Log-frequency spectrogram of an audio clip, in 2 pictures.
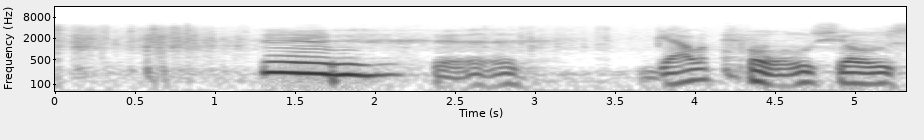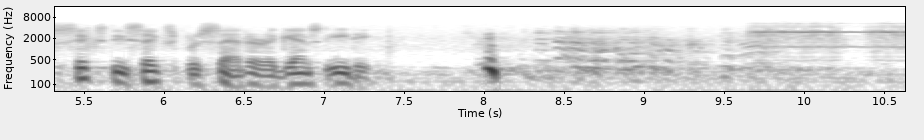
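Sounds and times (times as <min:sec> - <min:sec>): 
speech: 0:01.3 - 0:07.5
laughter: 0:08.0 - 0:10.0
doorbell ringing: 0:09.7 - 0:10.6.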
